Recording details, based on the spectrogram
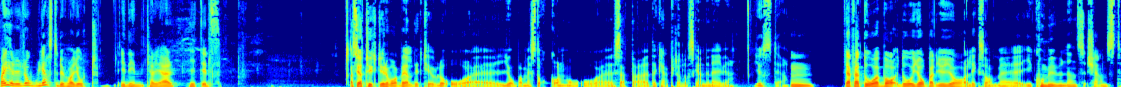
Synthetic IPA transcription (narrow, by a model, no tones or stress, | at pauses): vaæɖɛɾuːlɪast̪əd̪ɵɦaɾjʊʈːɪd̪ɪnkʰaɾɪæːɾ | hiːt̪ʰɪ̰ls | alsɔjɑːt̪ʰʏk̚t̪əjɵd̪ɛvaɾvɛld̪ɪt̪̚kʰʉ̟ːlɔʔɔjɔbːamɛst̪ɔkʰːhɔ̰lmɔʔɔsɛt̪ʰːaðəkʰæpɪ̥t̪ʰəlɔvskæ̰nd̪ɪnḛjvɪ̰a | jɵst̪ɛ | d̪æɾfəɾat̪̚d̪ɔvad̪ɔjɔbːad̪əjɵjɑːɡlɪksɔ̰mɪ̰kʰɔmʉ̟ːnənsɕɛ̰nst̪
